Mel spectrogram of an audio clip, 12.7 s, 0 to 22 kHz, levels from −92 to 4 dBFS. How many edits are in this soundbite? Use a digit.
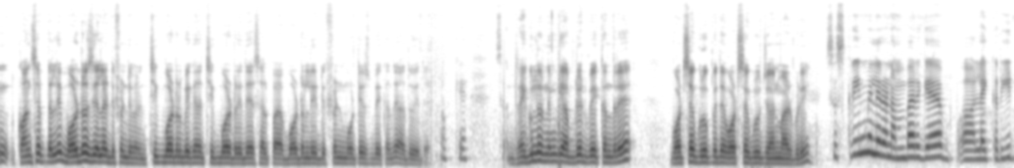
1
